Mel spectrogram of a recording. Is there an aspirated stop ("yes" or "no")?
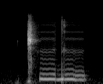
yes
